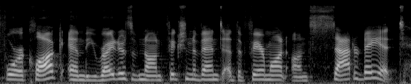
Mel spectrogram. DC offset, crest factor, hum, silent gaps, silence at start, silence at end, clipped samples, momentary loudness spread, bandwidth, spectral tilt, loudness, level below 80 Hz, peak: under 0.1%; 20 dB; none; none; 0.05 s; 0 s; under 0.1%; 9 LU; 17 kHz; -3 dB/octave; -24 LUFS; -52 dBFS; -6 dBFS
